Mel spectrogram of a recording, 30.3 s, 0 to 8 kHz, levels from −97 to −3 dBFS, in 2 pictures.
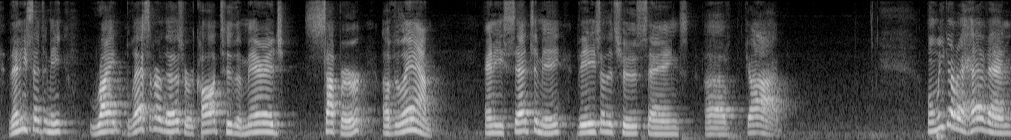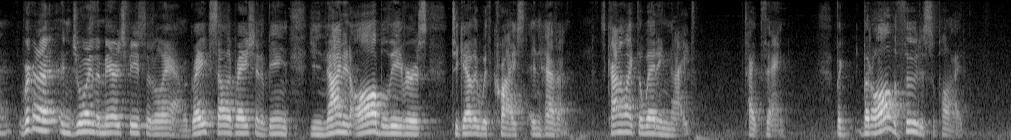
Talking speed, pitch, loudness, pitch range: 150 wpm, 165 Hz, -27 LUFS, 145-190 Hz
